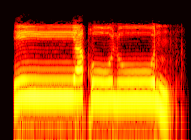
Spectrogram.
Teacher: النون أدغمت في الياء فأصبح الحرفان ياء واحدة مشددة لكنها مع الغنة. نلاحظ وجود الصوت الذي يخرج من الخيشوم مع النطق بالياء.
